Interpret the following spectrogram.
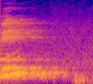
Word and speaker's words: been: उसके बाद हमें लिखना है बिन, BEEN, बीन। ऐसा बहुत से लोग बोलते हैं, और आई कैन से कि हम इसको बीन लिखते हैं बट we pronounce it बिन।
